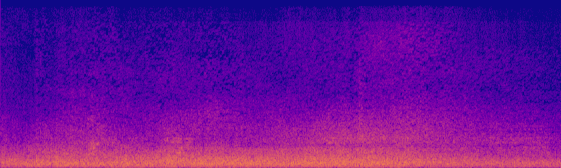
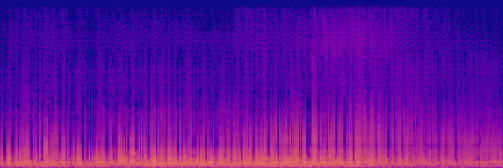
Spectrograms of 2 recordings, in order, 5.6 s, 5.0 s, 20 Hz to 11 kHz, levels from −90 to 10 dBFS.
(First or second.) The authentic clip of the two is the first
